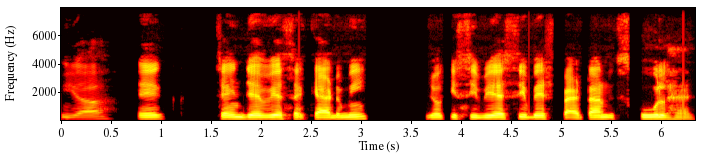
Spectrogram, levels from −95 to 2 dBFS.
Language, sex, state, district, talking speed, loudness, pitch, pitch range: Hindi, male, Bihar, Muzaffarpur, 130 wpm, -18 LUFS, 120 Hz, 115-125 Hz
